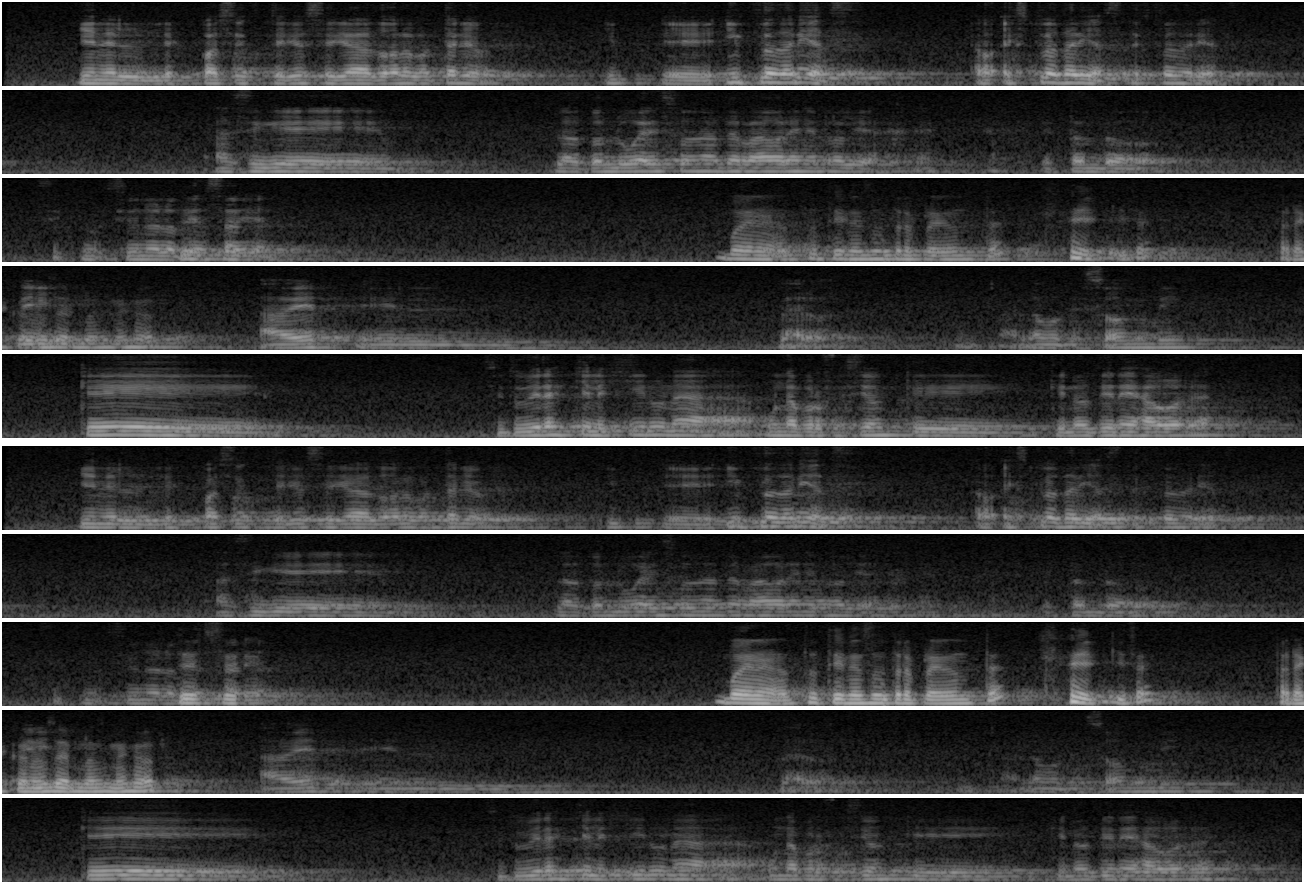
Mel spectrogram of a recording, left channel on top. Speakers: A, on the left; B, on the right.
A: Y en el espacio exterior sería todo lo contrario. in- eh, inflotarías, o explotarías, explotarías. Así que los dos lugares son aterradores en realidad, <laughs> estando, si, si uno lo
B: Sí,
A: piensa
B: sí.
A: bien.
B: Bueno, ¿tú tienes otra pregunta? <laughs> Quizá, para conocernos
A: Sí,
B: mejor.
A: a ver, el, claro, hablamos de zombies. Que si tuvieras que elegir una, una profesión que, que no tienes ahora,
